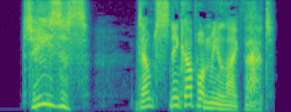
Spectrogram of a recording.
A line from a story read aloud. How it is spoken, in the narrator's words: Gerard anxiously cried out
